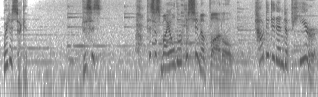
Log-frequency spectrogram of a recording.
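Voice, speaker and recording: A woman's voice: high voice, wildly swooping pitch, moderate pace, music in the background. A woman voicing a playful, slightly embarrassed young village lad in a video game. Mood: surprised, excited. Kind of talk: game voice acting.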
